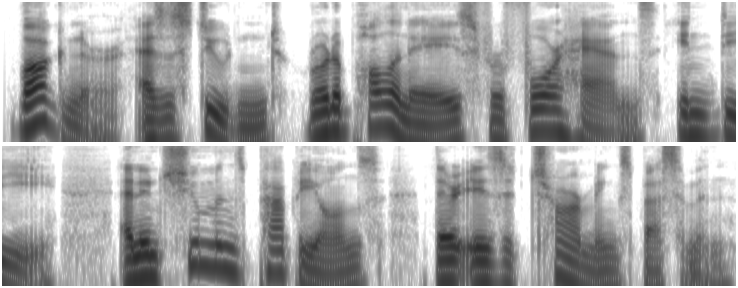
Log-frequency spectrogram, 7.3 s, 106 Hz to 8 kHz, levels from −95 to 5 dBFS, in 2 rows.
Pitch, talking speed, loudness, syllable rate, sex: 115 Hz, 170 wpm, -23 LUFS, 5.3 syllables/s, male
